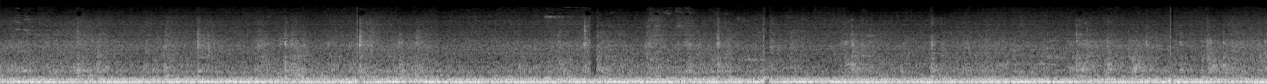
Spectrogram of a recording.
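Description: Cat 6090 hydraulic mining excavator running under load as it digs and loads, its engine giving a loud, steady low drone.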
